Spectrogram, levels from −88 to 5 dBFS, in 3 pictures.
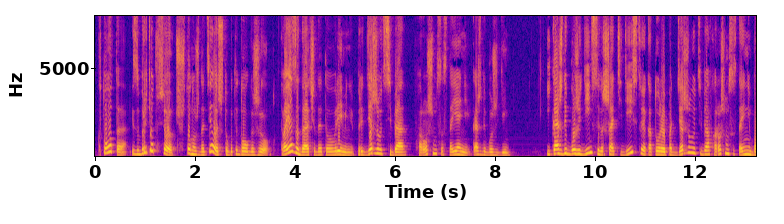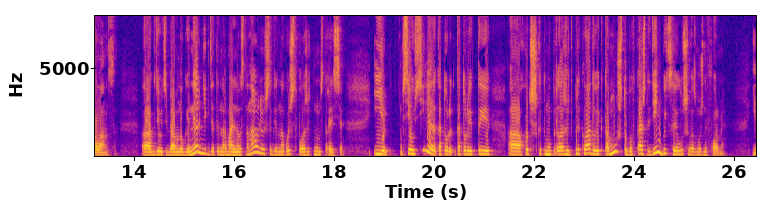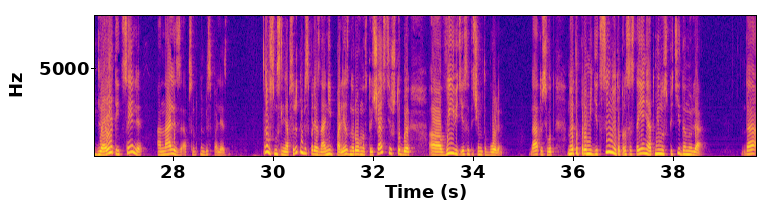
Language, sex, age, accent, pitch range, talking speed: Russian, female, 20-39, native, 180-235 Hz, 180 wpm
